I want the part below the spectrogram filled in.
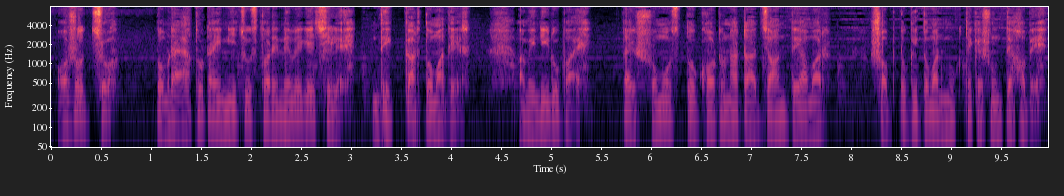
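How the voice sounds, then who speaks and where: A man plays a respected, sensible village gentleman in a cartoon. His voice is lowish and very mellow, measured and admonishing, with music underneath. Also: close to an everyday voice. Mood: shocked disapproval. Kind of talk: Bengali horror cartoon dubbing.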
